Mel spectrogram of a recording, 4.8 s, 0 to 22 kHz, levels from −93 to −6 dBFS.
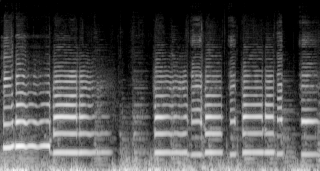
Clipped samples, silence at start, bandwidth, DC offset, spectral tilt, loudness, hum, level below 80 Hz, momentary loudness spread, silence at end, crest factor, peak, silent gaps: under 0.1%; 0 s; 9.8 kHz; under 0.1%; -5.5 dB/octave; -18 LUFS; none; -26 dBFS; 15 LU; 0 s; 16 dB; -2 dBFS; none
